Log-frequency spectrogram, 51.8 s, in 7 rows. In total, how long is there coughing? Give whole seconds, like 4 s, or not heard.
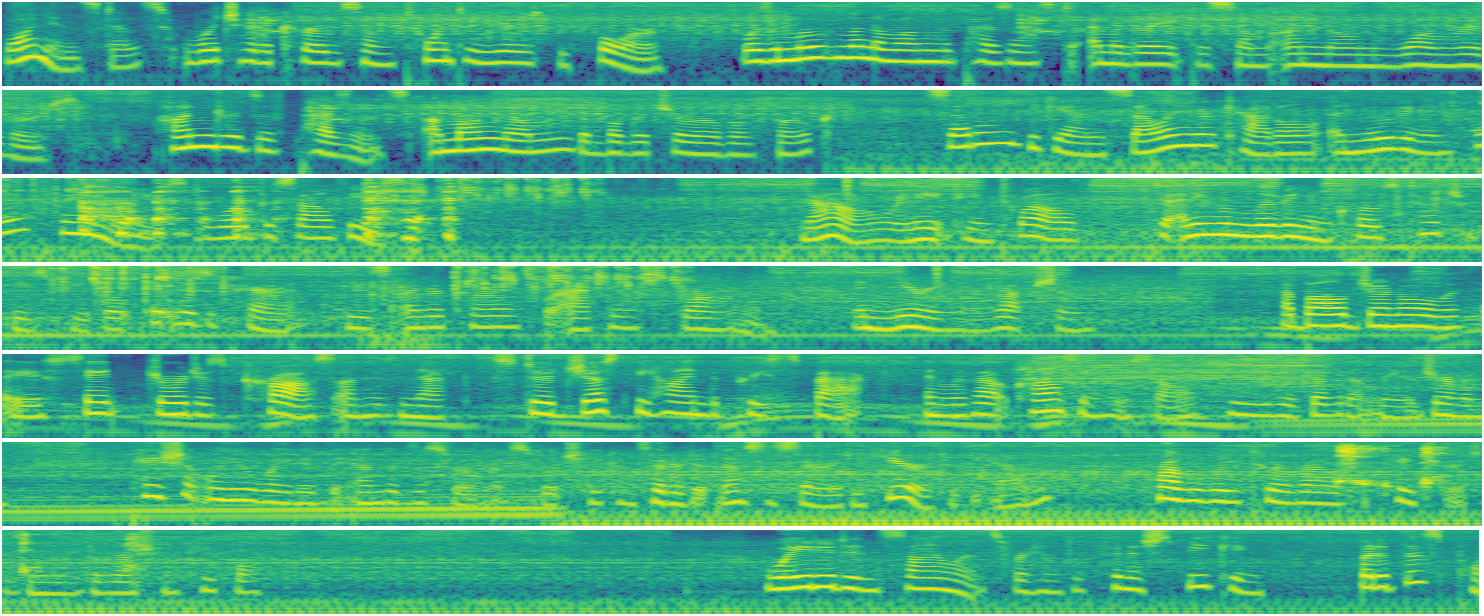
4 s.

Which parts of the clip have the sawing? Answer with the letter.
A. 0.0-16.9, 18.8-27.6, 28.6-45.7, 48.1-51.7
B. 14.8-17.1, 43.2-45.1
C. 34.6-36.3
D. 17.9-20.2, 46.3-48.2
C.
